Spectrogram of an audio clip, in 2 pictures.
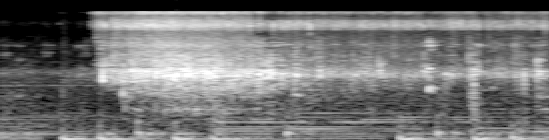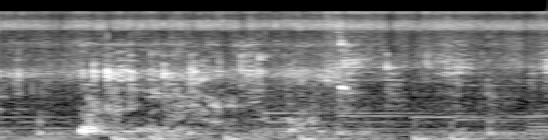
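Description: Cut bitter gourd pieces hit hot oil in a heated kadai, giving a loud sudden burst of sizzling hiss that settles into steady frying with occasional stirring scrapes, close up and without talk.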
